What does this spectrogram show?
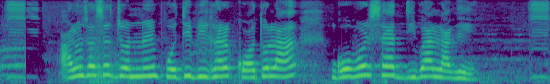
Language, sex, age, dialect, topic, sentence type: Bengali, female, 18-24, Rajbangshi, agriculture, question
